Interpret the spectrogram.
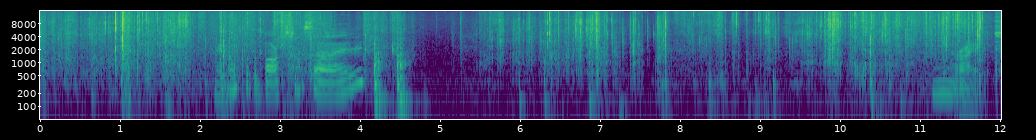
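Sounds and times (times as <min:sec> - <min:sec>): paper and packaging rustling: 0:00.0 - 0:12.0
cardboard box knock: 0:04.1 - 0:04.7.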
